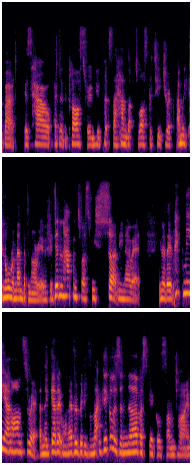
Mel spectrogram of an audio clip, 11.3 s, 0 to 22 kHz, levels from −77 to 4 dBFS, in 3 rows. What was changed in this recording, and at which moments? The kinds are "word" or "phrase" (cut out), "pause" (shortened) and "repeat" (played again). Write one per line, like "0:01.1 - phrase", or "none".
0:01.1 - word
0:03.4 - word
0:04.2 - word
0:07.2 - word
0:07.7 - word
0:08.7 - word
0:09.2 - word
